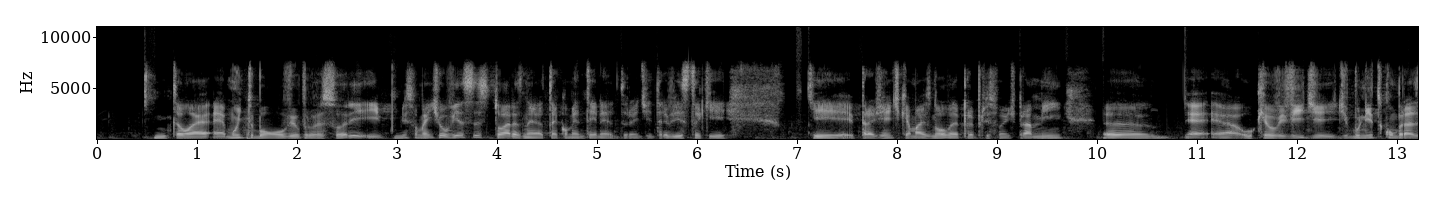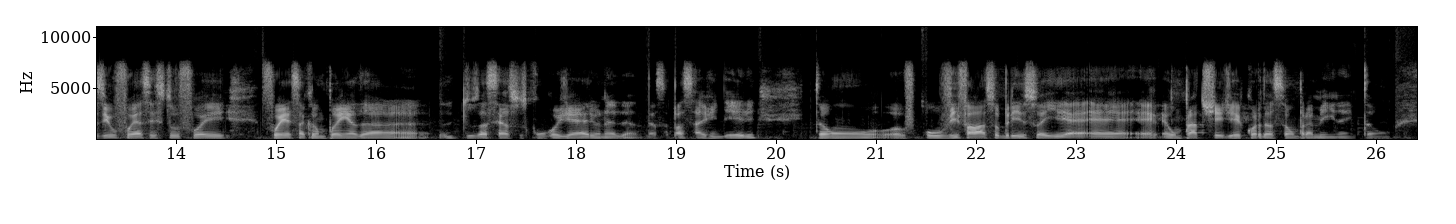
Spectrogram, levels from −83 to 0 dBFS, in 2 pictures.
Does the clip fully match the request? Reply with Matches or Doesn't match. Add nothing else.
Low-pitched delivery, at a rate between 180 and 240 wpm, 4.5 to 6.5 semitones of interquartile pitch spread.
Doesn't match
